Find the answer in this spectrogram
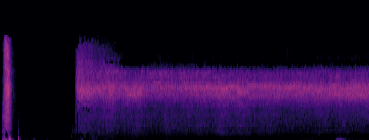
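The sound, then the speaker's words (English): A brief sharp burst and click, then after a short pause a steady, loud hiss of gas escaping from the bottom shelf of a wooden footlocker, out of the creasing along the wood, begins and continues evenly to the end, bright and airy with no talking. “as some gas begins coming out from the bottom drop drop uh, shelf that you see in the footlocker out of the creasing along the wooding uh, you see this gas that comes uh, put uh, out”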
